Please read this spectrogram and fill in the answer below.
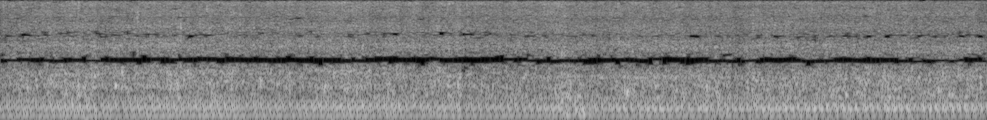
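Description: Small pump engine running steadily, with water rushing through a gold prospecting crash box and splashing out into the pool.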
